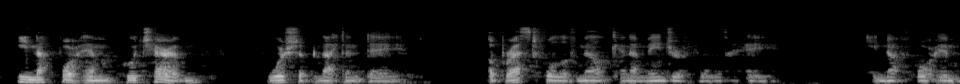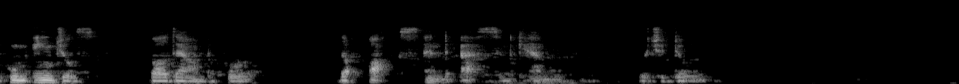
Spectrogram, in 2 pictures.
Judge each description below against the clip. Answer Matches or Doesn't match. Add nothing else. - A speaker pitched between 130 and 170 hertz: Doesn't match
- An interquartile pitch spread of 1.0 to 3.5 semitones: Doesn't match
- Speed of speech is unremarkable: Doesn't match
